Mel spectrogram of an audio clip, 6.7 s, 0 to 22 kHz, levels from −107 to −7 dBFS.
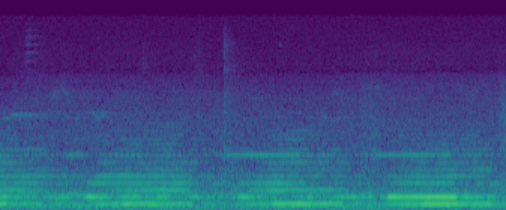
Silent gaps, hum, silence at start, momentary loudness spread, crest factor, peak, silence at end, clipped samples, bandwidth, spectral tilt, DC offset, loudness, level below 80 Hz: none; none; 0 s; 11 LU; 14 dB; -30 dBFS; 0 s; under 0.1%; 5.2 kHz; -9.5 dB/octave; under 0.1%; -45 LUFS; -62 dBFS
